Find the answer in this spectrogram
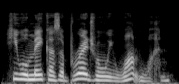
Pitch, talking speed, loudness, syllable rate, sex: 200 Hz, 335 wpm, -15 LUFS, 7.2 syllables/s, female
